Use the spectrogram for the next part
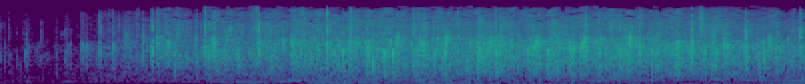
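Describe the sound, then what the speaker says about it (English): Applause from a crowd after a mayoral campaign speech swells from quiet into steady, fairly distant clapping that holds for several seconds without voices. "could have heard that applause"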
